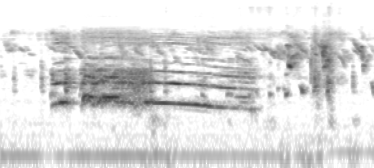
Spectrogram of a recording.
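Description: A young native rooster (stag) gives a single loud, close crow with a rising, harmonic-rich call lasting about two seconds. Softer clucking and broken calls follow, over a low steady hum.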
